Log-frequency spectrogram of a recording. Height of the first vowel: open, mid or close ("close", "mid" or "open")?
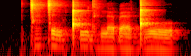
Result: open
